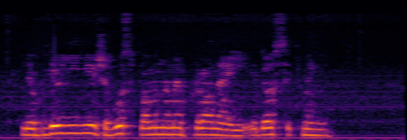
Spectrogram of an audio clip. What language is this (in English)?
Ukrainian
